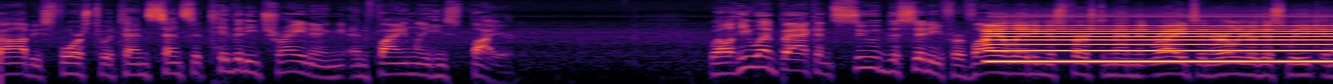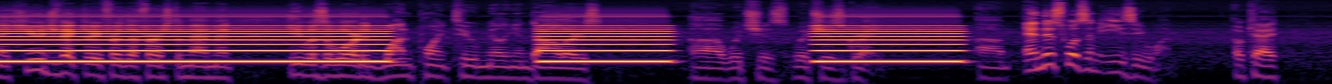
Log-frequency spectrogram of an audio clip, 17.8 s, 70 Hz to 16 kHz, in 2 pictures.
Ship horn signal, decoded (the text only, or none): 1 long, 2 short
